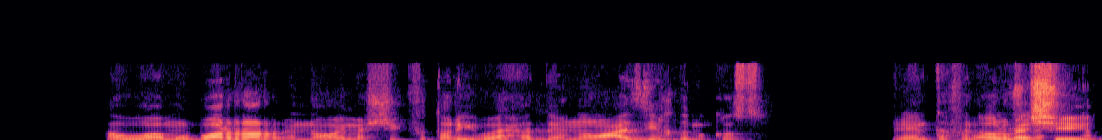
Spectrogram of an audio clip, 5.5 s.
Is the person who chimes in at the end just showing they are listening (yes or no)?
no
